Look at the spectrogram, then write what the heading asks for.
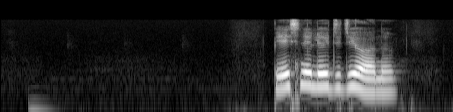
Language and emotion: Russian, neutral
